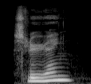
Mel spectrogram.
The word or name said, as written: sløring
